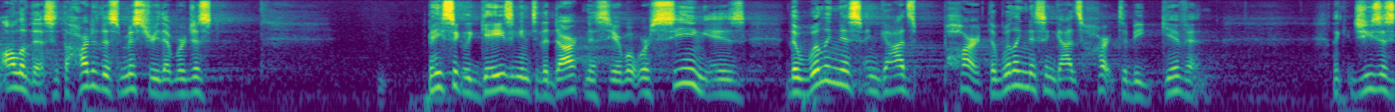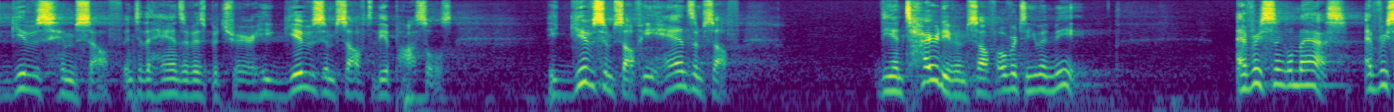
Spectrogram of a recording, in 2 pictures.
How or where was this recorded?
large echoing room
